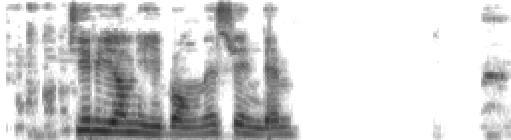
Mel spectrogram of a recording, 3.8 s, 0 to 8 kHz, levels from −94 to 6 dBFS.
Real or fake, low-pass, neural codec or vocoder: real; 7.2 kHz; none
